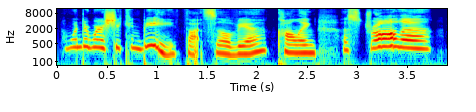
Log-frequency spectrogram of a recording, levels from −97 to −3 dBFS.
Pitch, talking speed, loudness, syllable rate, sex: 300 Hz, 155 wpm, -19 LUFS, 5.1 syllables/s, female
